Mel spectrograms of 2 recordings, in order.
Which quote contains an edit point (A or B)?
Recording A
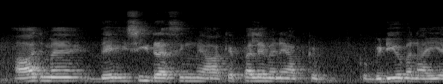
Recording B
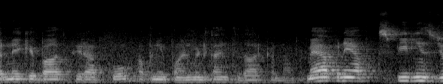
B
